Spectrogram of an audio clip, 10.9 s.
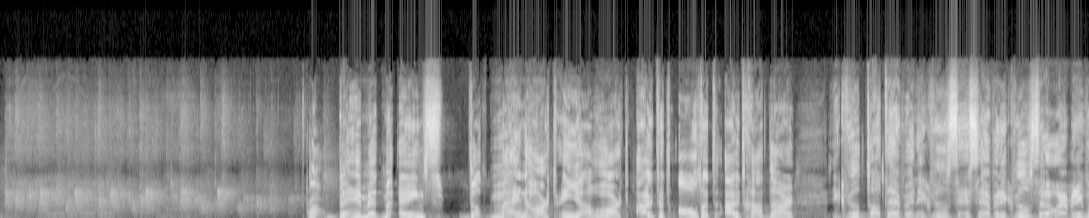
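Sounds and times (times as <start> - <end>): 
audience applause for the stage manager: 0.0 - 3.2
speech: 3.1 - 10.8.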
